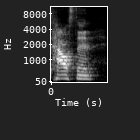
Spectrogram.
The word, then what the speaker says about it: Houston: Houston Georgia it is spelled Houston but we pronounce it as Houston in the state of Georgia so it's one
